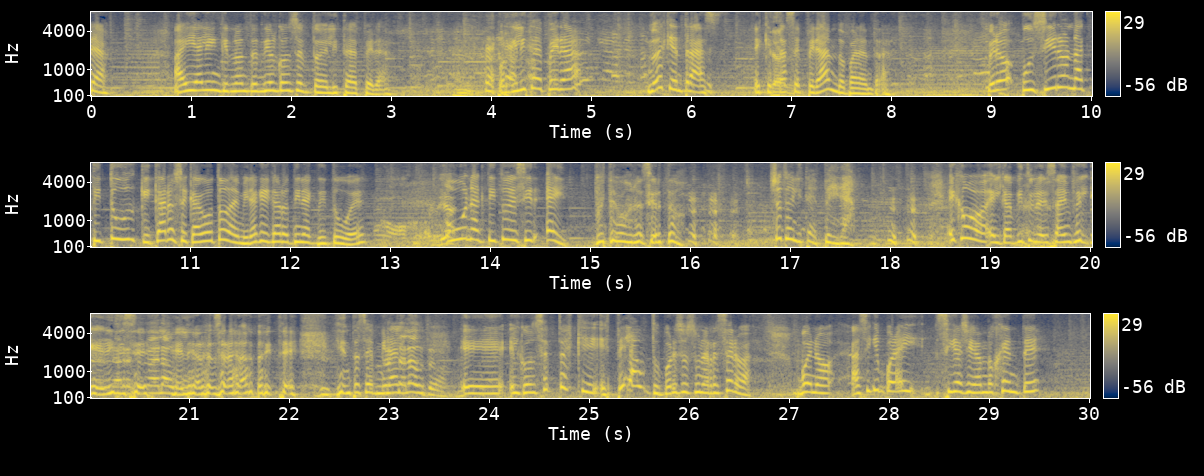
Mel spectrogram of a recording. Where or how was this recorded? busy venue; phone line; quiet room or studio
busy venue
